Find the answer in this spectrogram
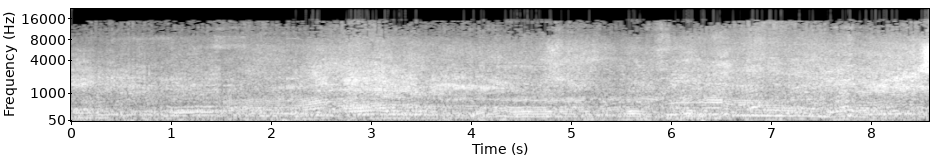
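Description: Racing motorcycle engines revving on a dirt track, several at once, their pitch rising and falling as the riders work the throttles.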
